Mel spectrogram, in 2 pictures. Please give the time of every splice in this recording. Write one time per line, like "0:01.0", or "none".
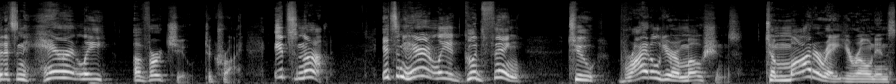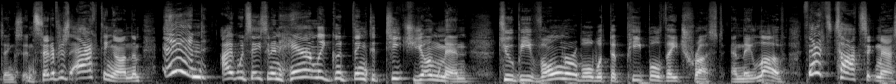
0:16.9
